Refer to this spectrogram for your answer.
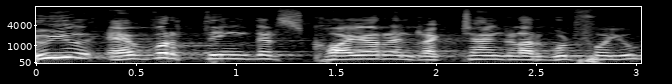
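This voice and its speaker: A man's voice with ordinary pitch variation. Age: 60s. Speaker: spiritual teacher. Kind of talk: conference talk.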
